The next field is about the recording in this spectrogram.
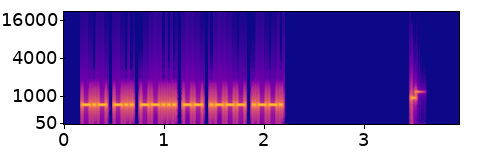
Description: Morse code, heard as a keyed tone, about 44 wpm, 700 Hz. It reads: KD7MJP
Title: USA Call Signs Repeated 3x 45wpm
